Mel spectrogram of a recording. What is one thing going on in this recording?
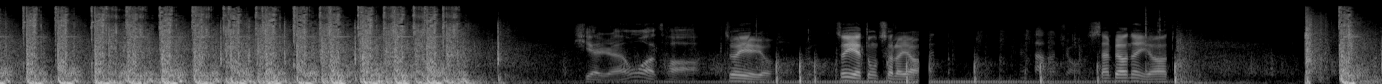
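A rifle fires a sharp shot.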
